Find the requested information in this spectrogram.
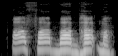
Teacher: उच्चारण में दोनों होंठ स्पर्श करते हैं उन्हें ओष्ठ वर्ण कहते हैं।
